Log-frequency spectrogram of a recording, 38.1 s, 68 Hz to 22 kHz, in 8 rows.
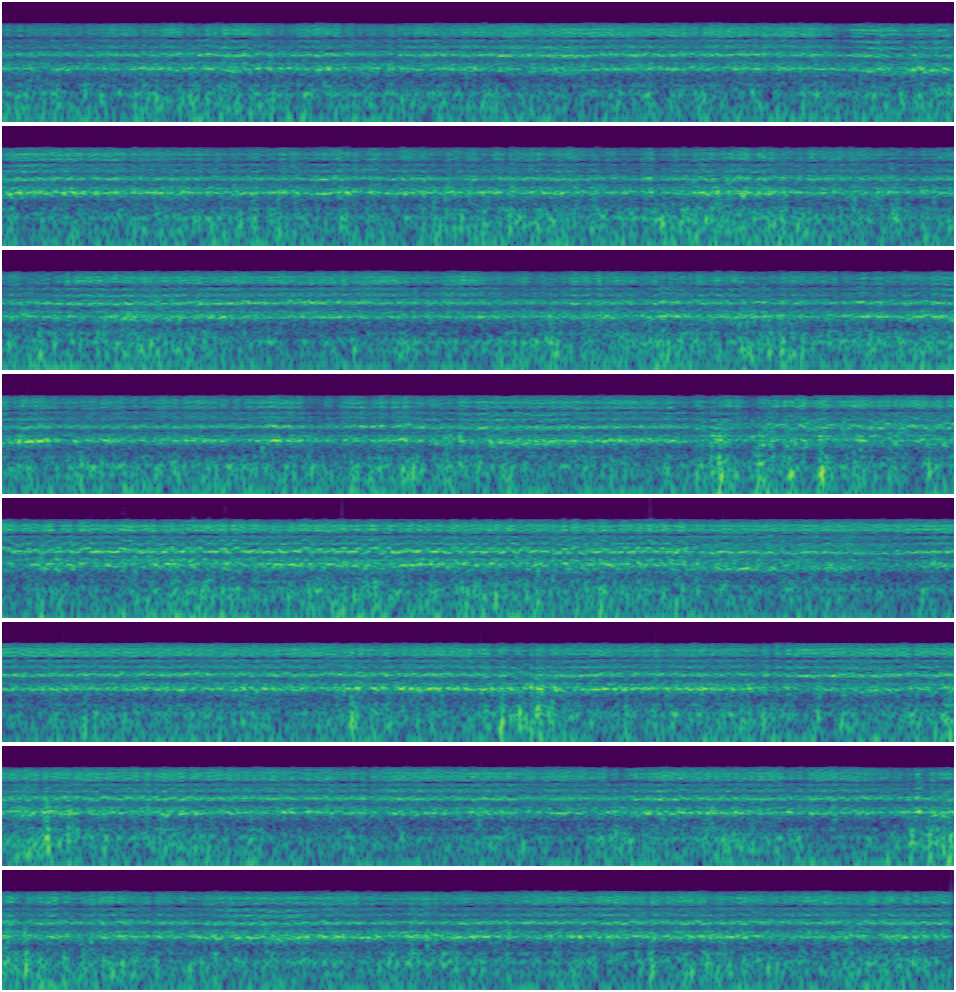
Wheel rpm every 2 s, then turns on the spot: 230, 230, 230, 230, 230, 230, 230, 230, 220, 200, 200, 200, 230, 230, 230, 240, 240, 220, 230.
none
